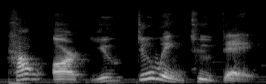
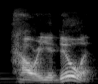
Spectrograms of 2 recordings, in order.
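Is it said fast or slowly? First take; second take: slowly; fast. First: It is said slowly, word by word. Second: It is said fast, words run together.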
